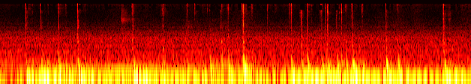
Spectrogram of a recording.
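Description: Computer keyboard being typed on: a quick, irregular run of key clicks as a line of code is entered.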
